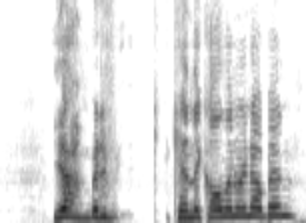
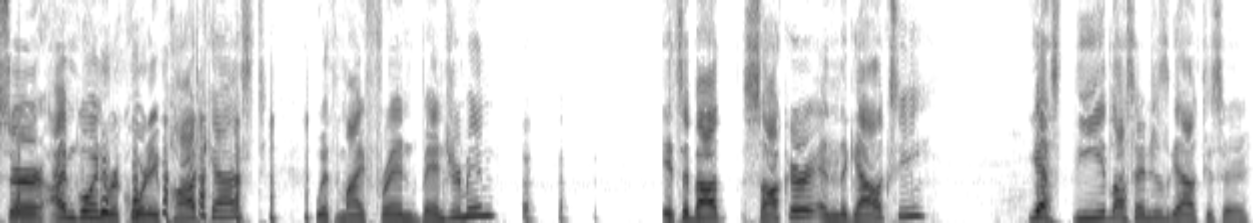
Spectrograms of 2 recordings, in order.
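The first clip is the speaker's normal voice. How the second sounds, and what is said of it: Put-on white voice. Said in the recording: “I can easily put on my white voice.”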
